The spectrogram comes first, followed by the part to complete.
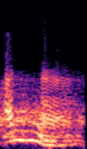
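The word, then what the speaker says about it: أنّ: Ini katakanlah bahwasanya segumpal ulama mufassirin membacanya dengan sebuah bacaan anna hamzahnya dibaca dengan menggunakan harakat fathah.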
